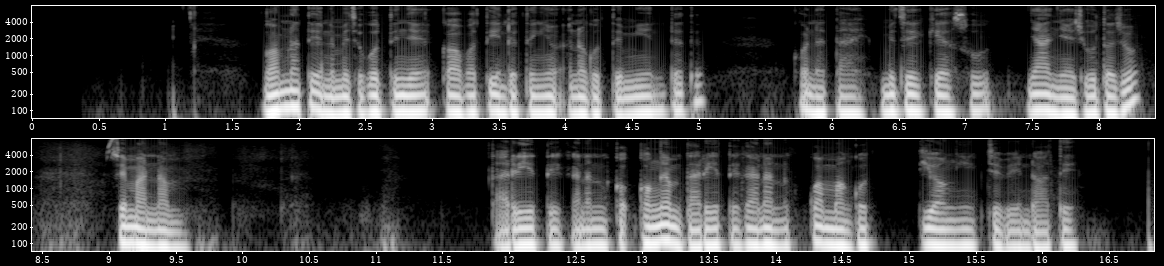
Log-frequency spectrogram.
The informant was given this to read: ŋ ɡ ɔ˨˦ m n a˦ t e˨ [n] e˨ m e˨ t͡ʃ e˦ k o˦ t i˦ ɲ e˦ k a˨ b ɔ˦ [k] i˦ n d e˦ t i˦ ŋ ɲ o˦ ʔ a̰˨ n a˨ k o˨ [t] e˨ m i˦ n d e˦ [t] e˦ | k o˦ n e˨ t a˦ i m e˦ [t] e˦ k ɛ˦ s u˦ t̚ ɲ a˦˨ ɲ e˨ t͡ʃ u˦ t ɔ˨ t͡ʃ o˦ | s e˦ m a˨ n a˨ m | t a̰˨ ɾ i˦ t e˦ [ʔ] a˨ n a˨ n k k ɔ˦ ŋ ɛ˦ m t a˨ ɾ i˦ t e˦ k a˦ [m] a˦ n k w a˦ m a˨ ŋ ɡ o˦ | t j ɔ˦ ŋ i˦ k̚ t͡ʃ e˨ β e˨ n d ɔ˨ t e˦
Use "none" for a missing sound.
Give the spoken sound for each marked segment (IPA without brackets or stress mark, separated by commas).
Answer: n, t, t, t, t͡ʃ, k, n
